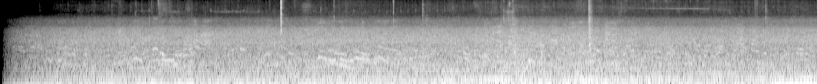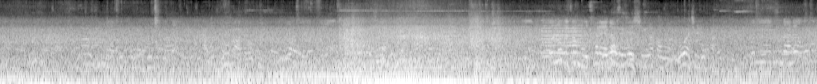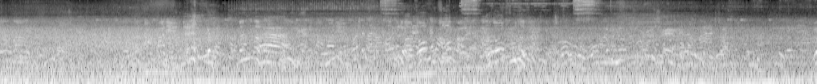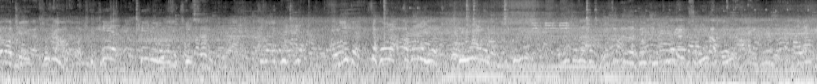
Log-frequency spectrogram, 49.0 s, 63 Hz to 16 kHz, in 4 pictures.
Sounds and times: crowd gathered at the intersection of voice conversations 0:00.0 - 0:49.0
Traffic Sound 0:00.1 - 0:49.0

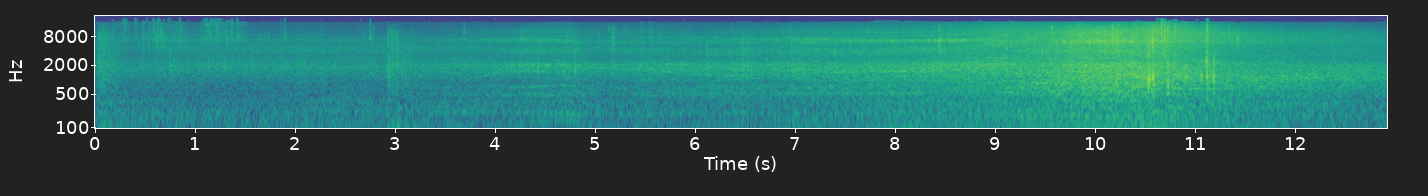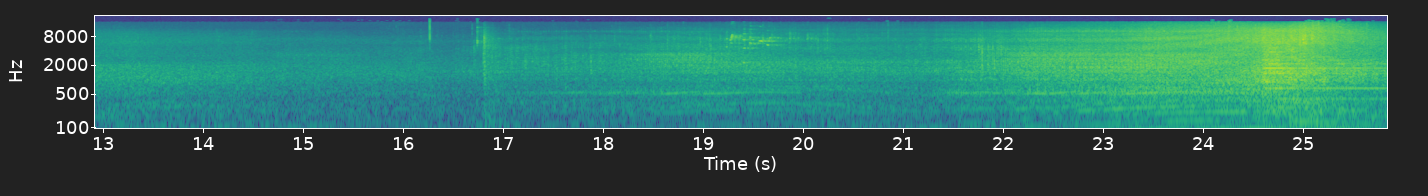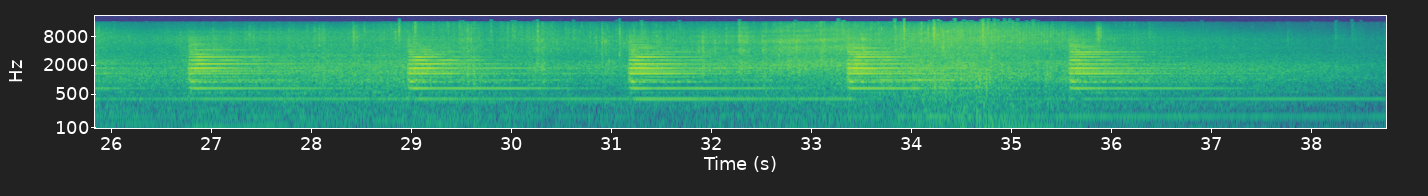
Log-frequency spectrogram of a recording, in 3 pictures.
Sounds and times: the bells 0:21.4 - 0:38.7

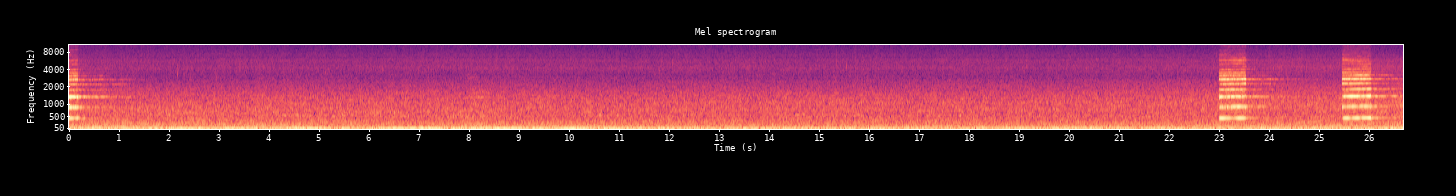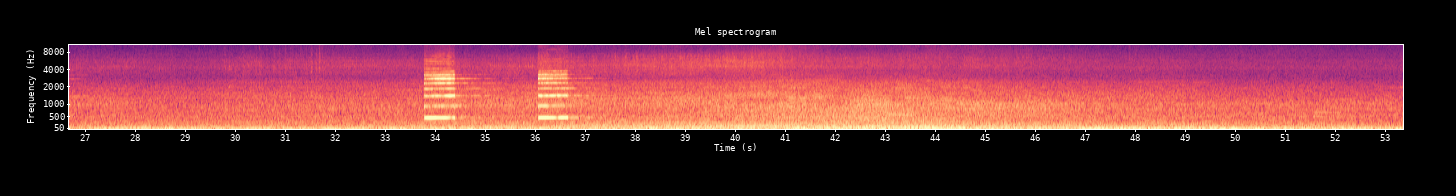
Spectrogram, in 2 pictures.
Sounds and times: horn sound 0:00.0 - 0:01.3
horn sound 0:23.0 - 0:24.6
horn sound 0:25.4 - 0:27.1
horn sound 0:33.8 - 0:37.4

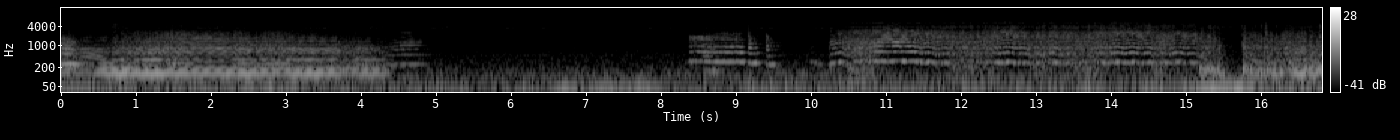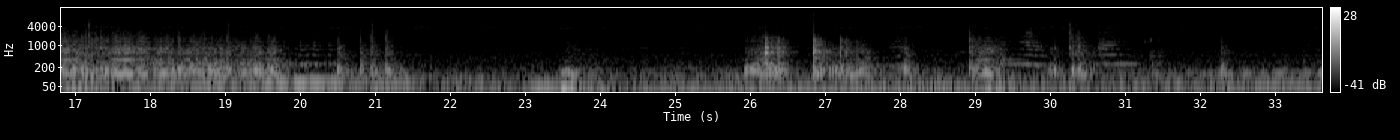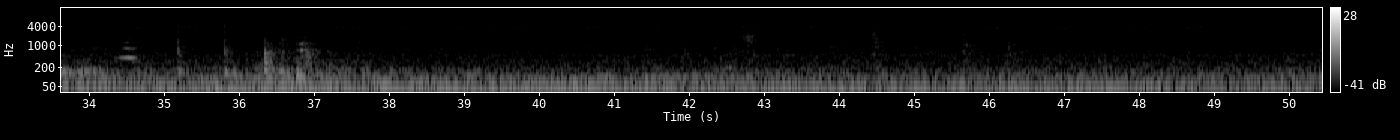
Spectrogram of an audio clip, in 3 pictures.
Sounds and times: creaking with wooden doors 0:00.0 - 0:05.2
cricket outside 0:03.0 - 0:06.7
cricket outside 0:07.8 - 0:24.4
creaking with wooden doors 0:07.9 - 0:21.8
cricket outside 0:25.0 - 0:47.2
creaking with wooden doors 0:25.1 - 0:39.8
cricket outside 0:47.8 - 0:50.2

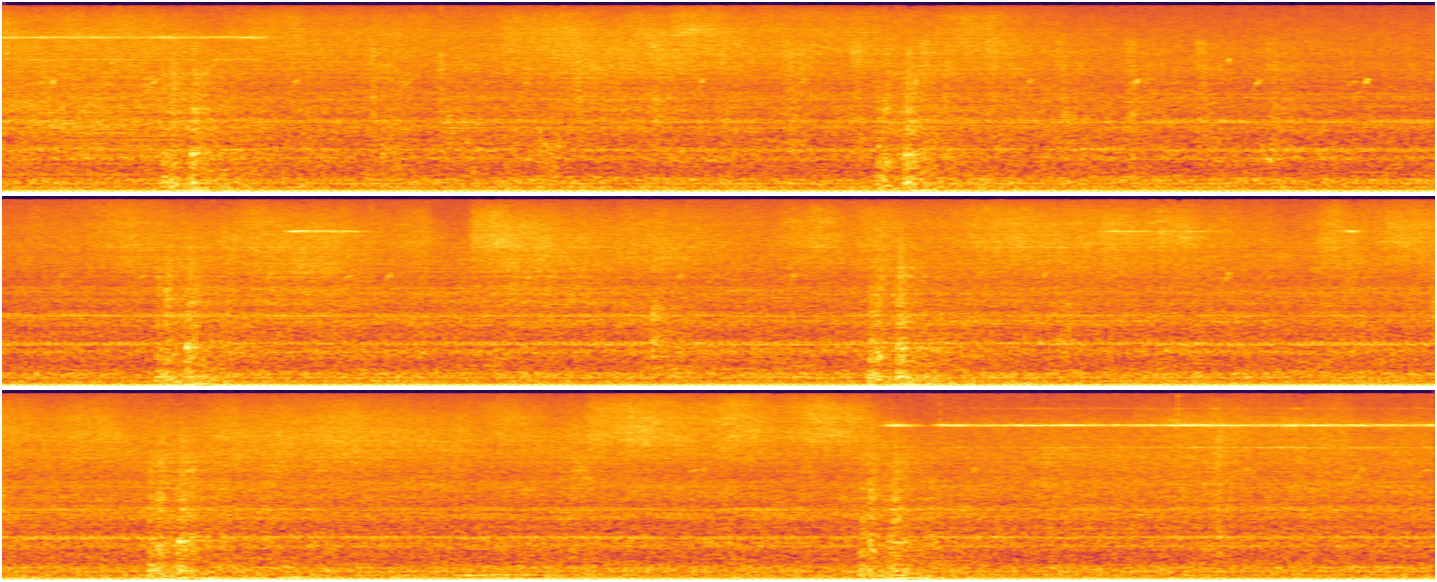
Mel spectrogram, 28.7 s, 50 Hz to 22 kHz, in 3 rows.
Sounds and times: generators 0:00.0 - 0:28.6
thump of the machines 0:15.3 - 0:15.9
thump of the machines 0:20.1 - 0:20.6

